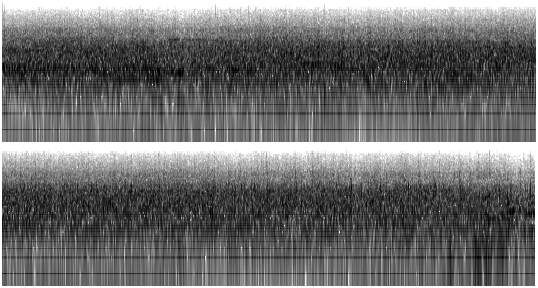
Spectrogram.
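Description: Large theatre audience applauding steadily.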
